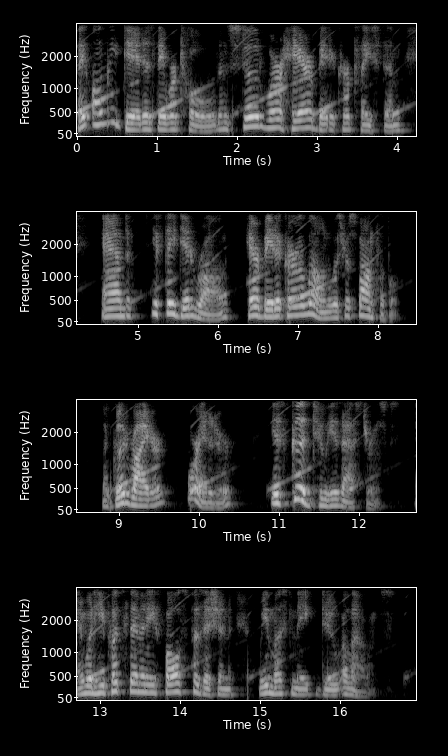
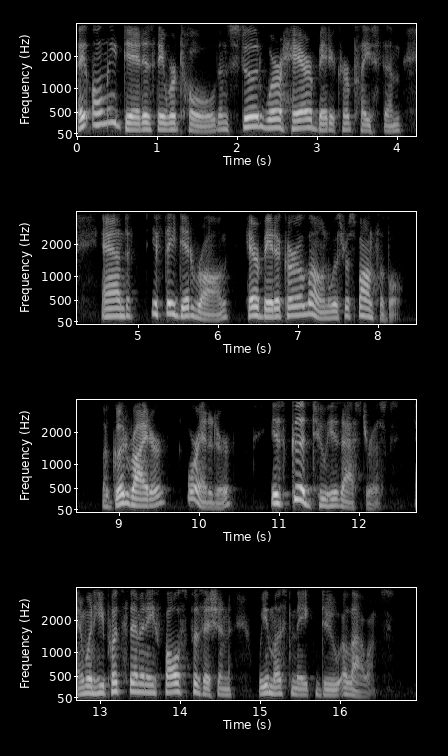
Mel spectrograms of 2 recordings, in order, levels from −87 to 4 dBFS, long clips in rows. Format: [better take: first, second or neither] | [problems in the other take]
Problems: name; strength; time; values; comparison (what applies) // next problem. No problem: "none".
second | noise reduction (neural mask model DeepFilterNet 3)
